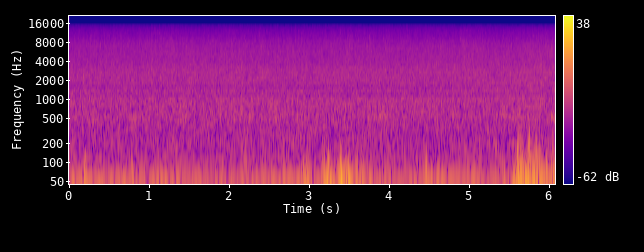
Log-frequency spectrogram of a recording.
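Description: Steady outdoor rushing hiss with a few low thuds, once in the middle and again near the end.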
